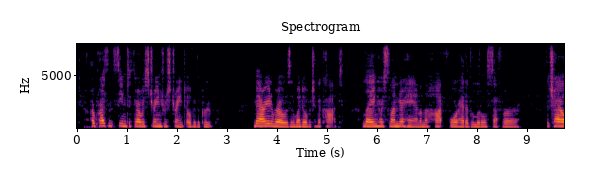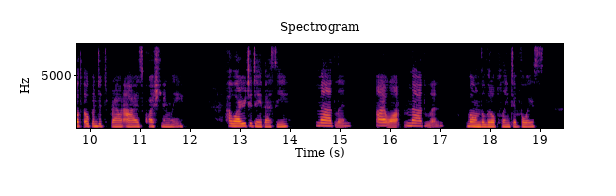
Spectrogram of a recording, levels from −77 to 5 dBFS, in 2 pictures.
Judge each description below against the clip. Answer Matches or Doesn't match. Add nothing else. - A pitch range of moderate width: Doesn't match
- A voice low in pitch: Doesn't match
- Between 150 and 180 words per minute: Matches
